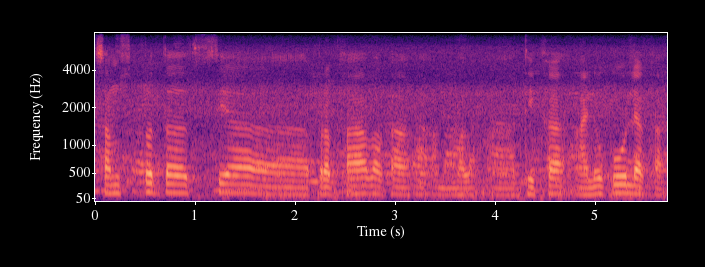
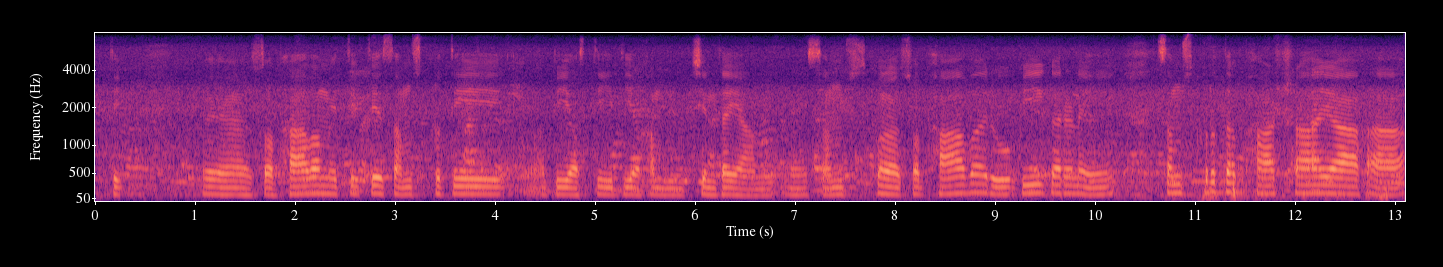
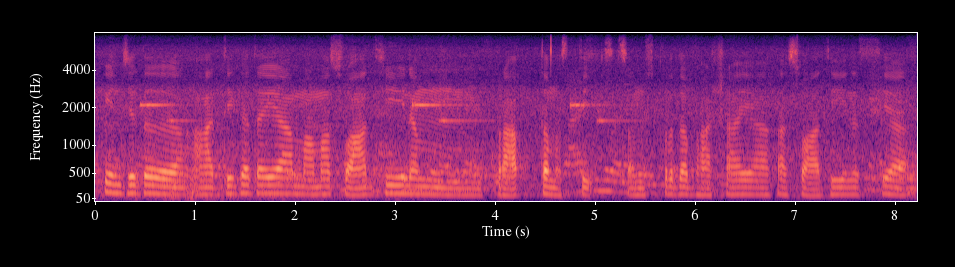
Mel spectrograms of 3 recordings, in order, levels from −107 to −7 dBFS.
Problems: constant background noise, continuous background conversations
